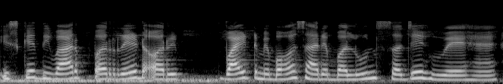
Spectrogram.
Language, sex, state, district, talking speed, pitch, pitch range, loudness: Hindi, female, Jharkhand, Garhwa, 155 wpm, 235 Hz, 210-260 Hz, -17 LUFS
